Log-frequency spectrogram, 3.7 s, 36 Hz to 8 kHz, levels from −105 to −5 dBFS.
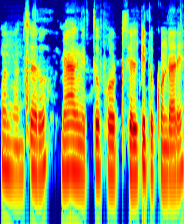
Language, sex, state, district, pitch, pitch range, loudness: Kannada, male, Karnataka, Bijapur, 125 Hz, 120-135 Hz, -18 LUFS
